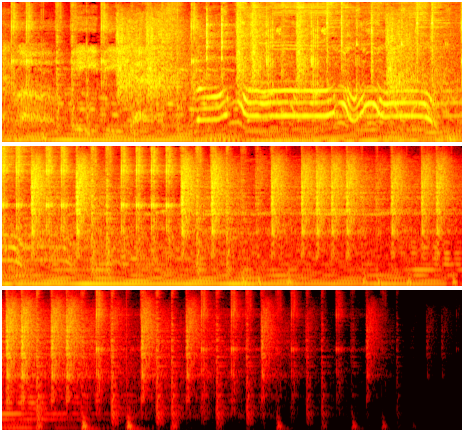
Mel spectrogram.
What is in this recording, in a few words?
bbs radio promo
